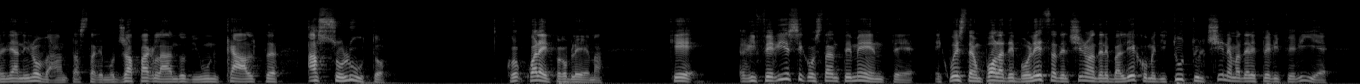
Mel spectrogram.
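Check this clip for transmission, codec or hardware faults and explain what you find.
Nothing stood out on listening to the speech in this recording.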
